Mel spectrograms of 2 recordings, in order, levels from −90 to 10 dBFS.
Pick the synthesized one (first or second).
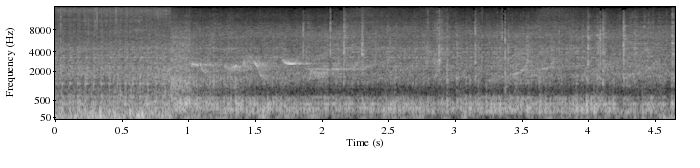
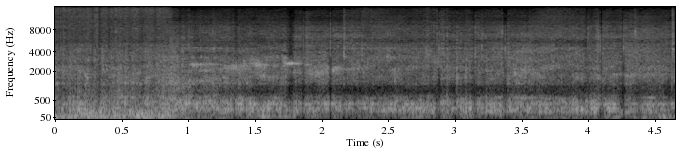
second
